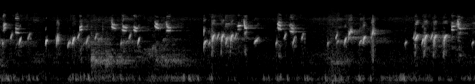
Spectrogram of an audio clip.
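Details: Goldfinch song of scattered tinkling chirps and buzzy twitters over a low rumbling murmur in the background.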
